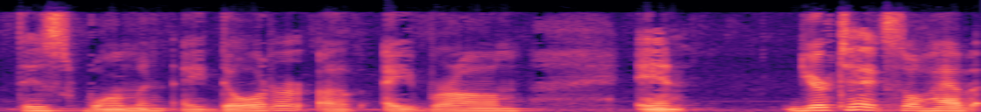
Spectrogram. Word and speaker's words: Abram: written in greek is abram and it's a brahm with two a's the reason it's got two a's is that means a long a sound it doesn't mean that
